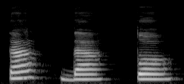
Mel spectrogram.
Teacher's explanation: তা দা ত জিহবার আগা উপরের দাঁতের গোড়ায়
